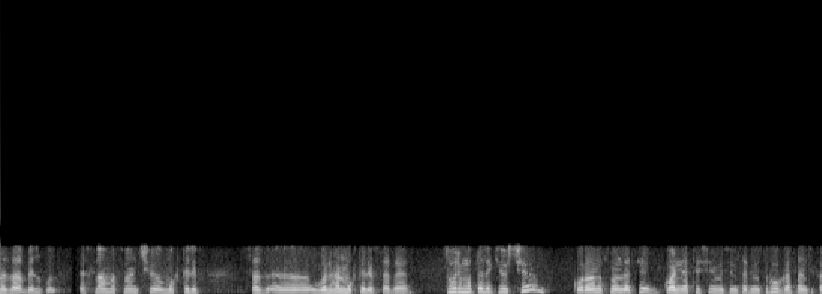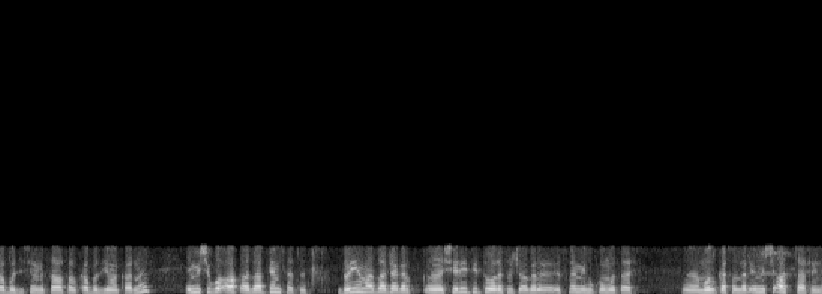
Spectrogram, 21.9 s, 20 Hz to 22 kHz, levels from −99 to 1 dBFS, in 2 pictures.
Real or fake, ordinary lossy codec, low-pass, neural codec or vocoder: real; none; 3.6 kHz; none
